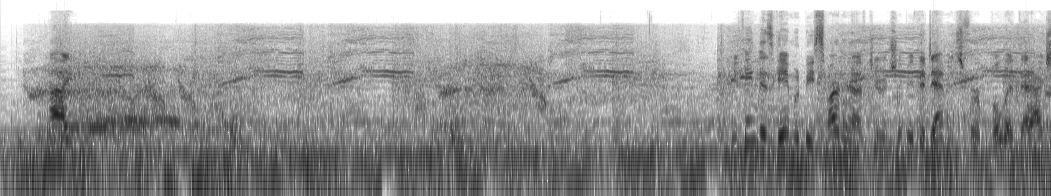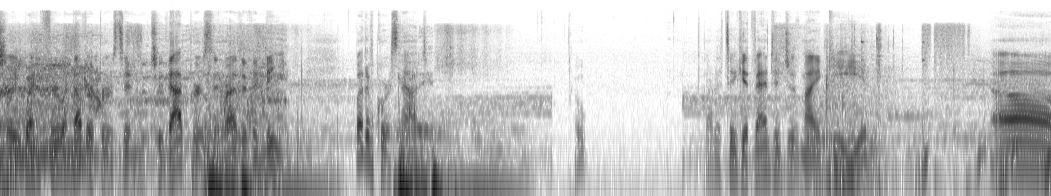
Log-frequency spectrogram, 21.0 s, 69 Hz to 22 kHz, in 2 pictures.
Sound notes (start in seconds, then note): 0.2 monster roars; 2.7 gunfire and pig noises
